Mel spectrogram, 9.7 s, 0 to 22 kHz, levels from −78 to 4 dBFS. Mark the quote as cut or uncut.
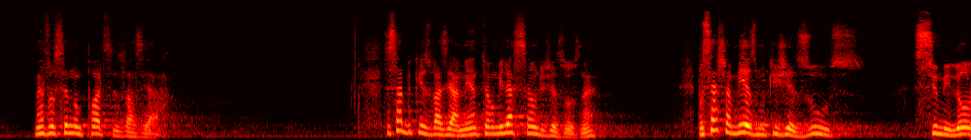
uncut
